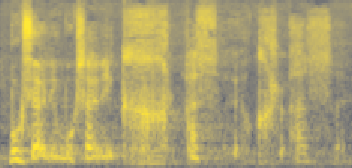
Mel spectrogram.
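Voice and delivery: breathless frightened whisper; urgent hushed phone call; panicked whisper. Retold or imitated. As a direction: whisper the bad news in alarm. Daughter calls in panic at night.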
